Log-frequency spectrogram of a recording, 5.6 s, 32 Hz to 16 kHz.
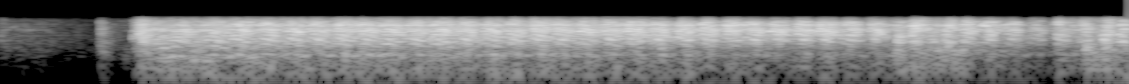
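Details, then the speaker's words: Chevy 6.5L turbo diesel, cold start at about 32–35°F with new glow plugs: starter churns steadily about three beats a second for over five seconds and never catches; hard starting, cause unconfirmed. "So much for the new glow plugs. Fail."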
